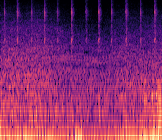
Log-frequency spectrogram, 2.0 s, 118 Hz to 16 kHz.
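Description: Hino Dutro truck engine in Euro Truck Simulator 2 runs with a steady low rumble and rises slightly toward the end as the throttle opens, with a faint rhythmic ticking above it and no talk.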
